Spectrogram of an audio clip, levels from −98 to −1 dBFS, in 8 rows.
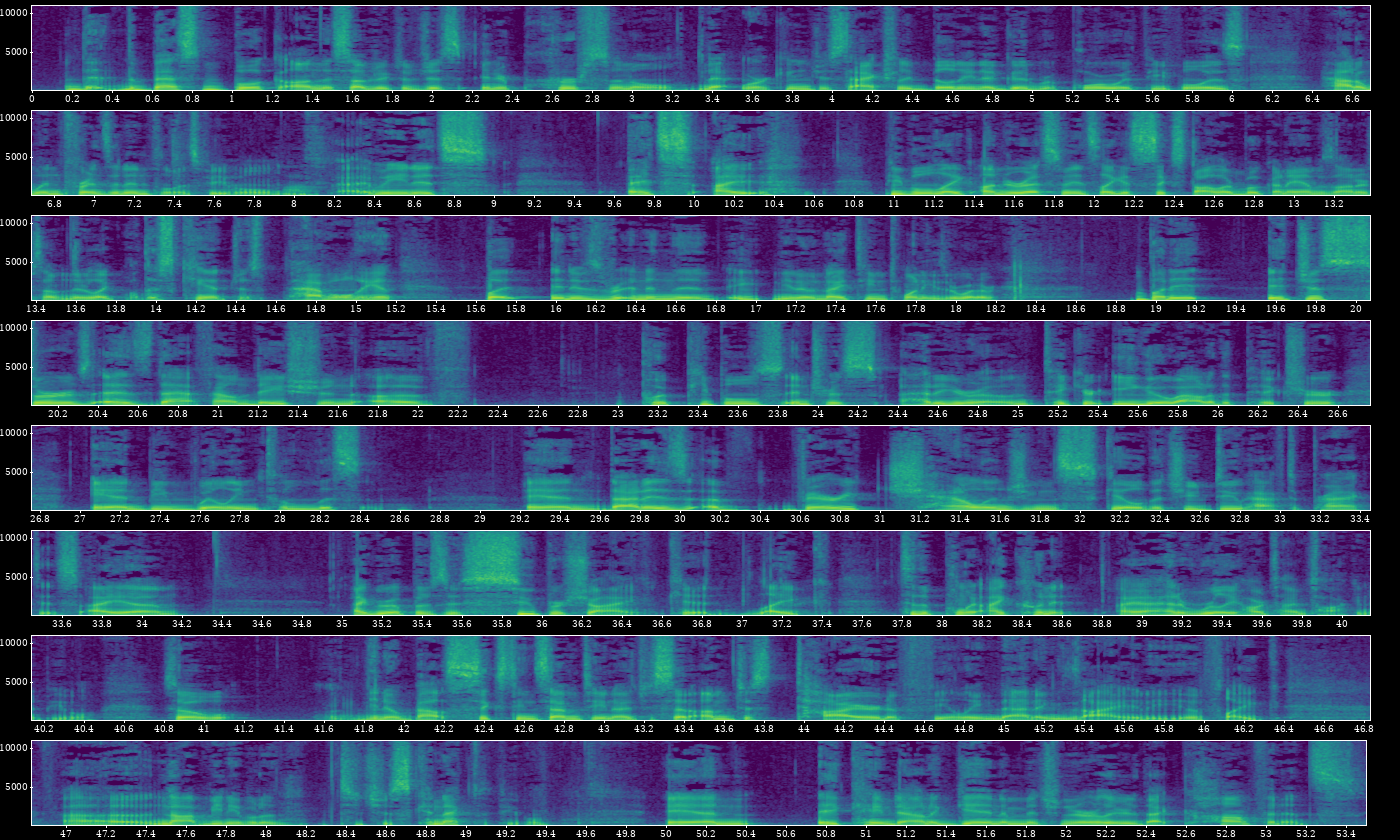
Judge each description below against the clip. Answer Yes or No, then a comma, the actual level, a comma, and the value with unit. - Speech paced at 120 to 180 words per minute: No, average, 190 wpm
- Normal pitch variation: Yes, average, 3.5 semitones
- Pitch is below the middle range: Yes, low, 100 Hz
